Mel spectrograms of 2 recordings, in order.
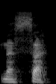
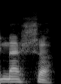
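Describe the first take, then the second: First: The middle consonant is an s sound. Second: The middle consonant is a sh sound. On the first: The dot is on the left side of the letter. "that dot is on the, the left side, so it's Nasa" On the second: The dot is on the right side of the letter. "It will be on the right side. Then it will be Nasha"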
